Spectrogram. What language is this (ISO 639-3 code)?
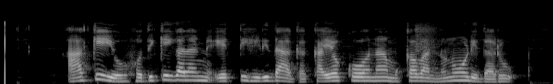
kan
